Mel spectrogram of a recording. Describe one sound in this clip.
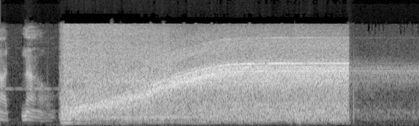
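A rocket engine roars loudly with a rising whine.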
